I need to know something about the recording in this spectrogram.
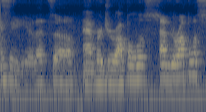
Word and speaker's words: Avgeropoulos: That's Avgeropoulos. Avgeropoulos.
